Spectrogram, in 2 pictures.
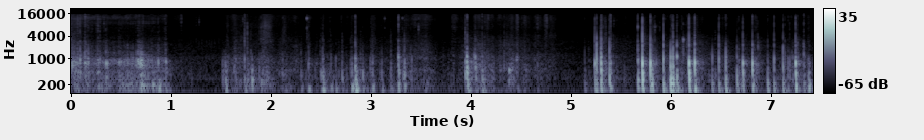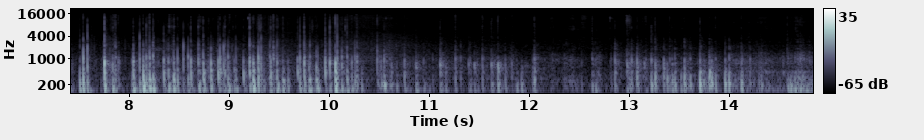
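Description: Long nails tap and scratch on the leather upper of an empty black and white leather low-top sneaker held close to the mic. The result is quick, dull clicks and soft scraping in dense bursts, with short pauses near the first and fifth seconds.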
